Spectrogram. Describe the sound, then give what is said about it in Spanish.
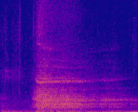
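A deep inhalation during a breathing exercise: one soft, airy breath begins abruptly and fades out gradually over more than a second. “Inhala bien profundo, vamos a comenzar, espalda bien recta. Inhala profundo.”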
